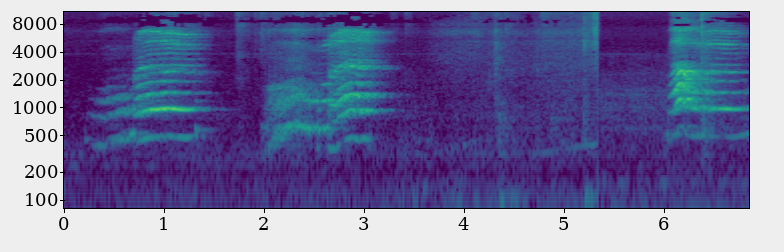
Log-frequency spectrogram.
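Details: Eleven-month-old female rescue cat in her first heat, calling indoors: a loud wavering yowl, a rougher strained meow, then a fainter cry and another loud call near the end, with quiet room noise between.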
